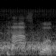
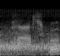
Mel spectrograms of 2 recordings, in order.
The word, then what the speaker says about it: Pasqua: Everyone has been calling him Pasqua, but of course that's not quite the pronunciation. Well, players don't want to get too hung up on. It used to be the same thing with Mike Pagliarulo or Pagliarulo, but Danny said it's really Pasqua, but a lot of people say Pasqua.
